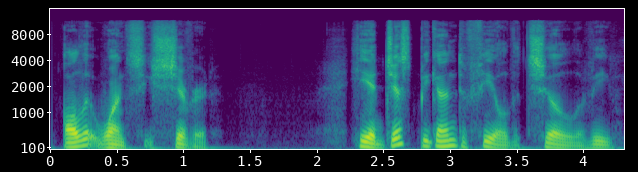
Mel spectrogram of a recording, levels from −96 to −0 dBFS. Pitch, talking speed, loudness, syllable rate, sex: 95 Hz, 210 wpm, -19 LUFS, 6.2 syllables/s, male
